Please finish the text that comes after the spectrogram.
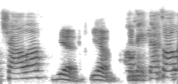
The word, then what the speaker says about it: challah: yeah yeah of the heart yeah it's actually pronounced holla we would pronounce they pronounce it hala it's spelled chala but it's print if it's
